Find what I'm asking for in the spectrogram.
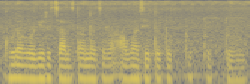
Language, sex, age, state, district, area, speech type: Marathi, male, 18-30, Maharashtra, Nanded, urban, spontaneous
